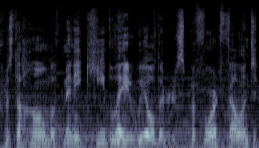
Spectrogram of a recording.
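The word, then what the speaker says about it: χ-blade: one must possess the Keyblade, which spelled out looks like X-Blade. The letter X represents the Greek symbol for Kai, which in the Kingdom Hearts series is pronounced as Key.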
